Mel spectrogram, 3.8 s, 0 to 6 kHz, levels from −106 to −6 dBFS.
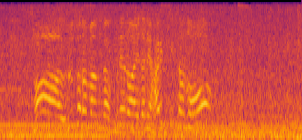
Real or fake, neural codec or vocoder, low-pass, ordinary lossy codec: real; none; 5.4 kHz; MP3, 24 kbps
